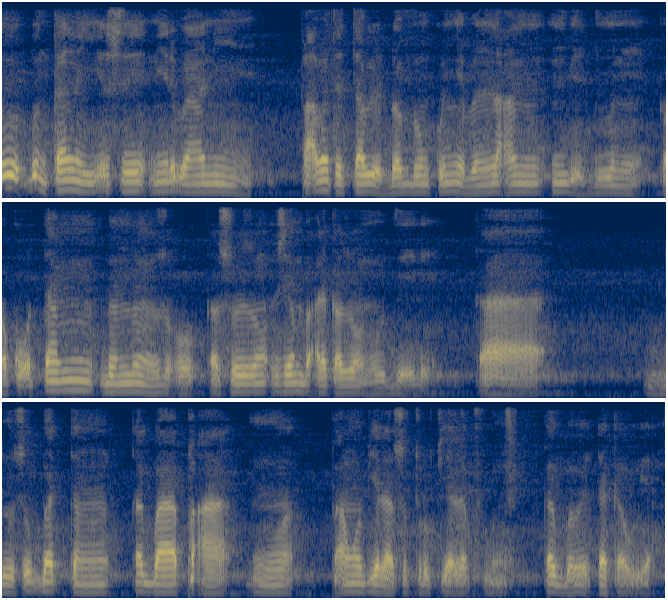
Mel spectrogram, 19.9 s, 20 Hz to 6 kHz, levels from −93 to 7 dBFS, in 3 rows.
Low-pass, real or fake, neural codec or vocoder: 5.4 kHz; real; none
